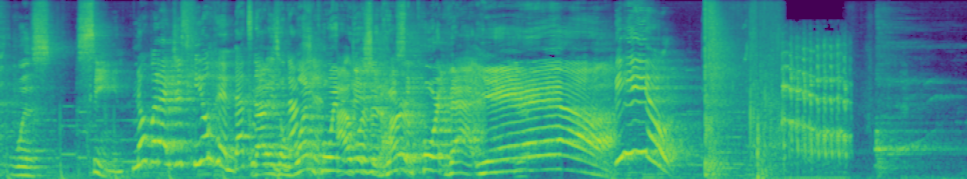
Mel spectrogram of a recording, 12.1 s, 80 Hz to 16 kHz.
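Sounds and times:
rising squeal: 0:09.7 - 0:10.7.

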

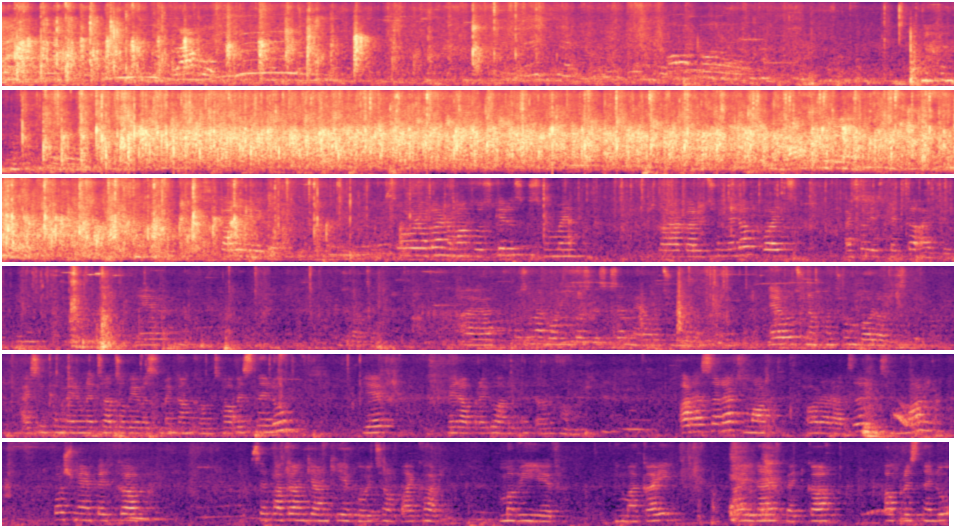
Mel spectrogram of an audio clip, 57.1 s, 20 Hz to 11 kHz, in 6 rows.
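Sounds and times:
handclaps: 0:00.0 - 0:05.3, 0:08.9 - 0:22.6
murmuring voices: 0:00.0 - 0:25.2, 0:29.9 - 0:39.9, 0:43.3 - 0:44.8.

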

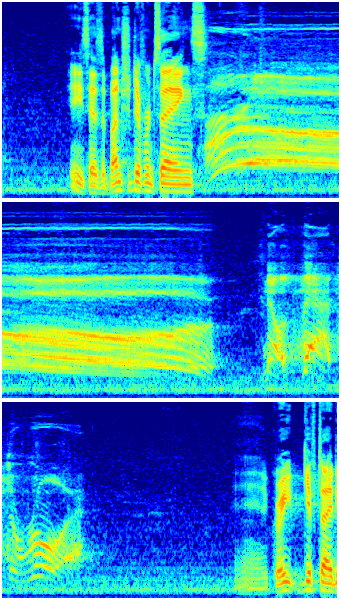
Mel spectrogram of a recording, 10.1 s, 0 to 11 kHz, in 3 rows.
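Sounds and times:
toy roar: 0:02.0 - 0:05.6
person speaking: 0:06.0 - 0:07.6.

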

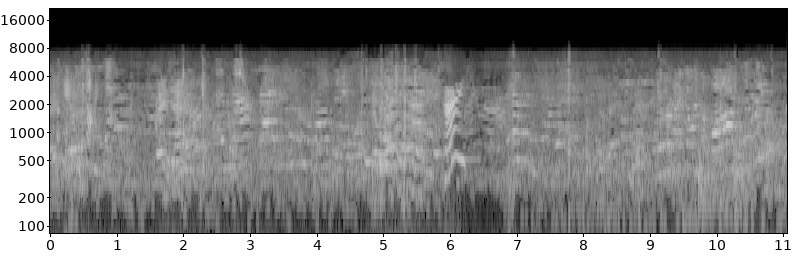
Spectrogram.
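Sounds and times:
children playing and chattering: 0:00.0 - 0:11.0.

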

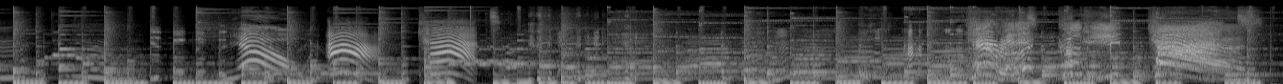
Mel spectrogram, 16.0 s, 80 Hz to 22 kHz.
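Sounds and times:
bouncy children's song: 0:00.0 - 0:16.0.

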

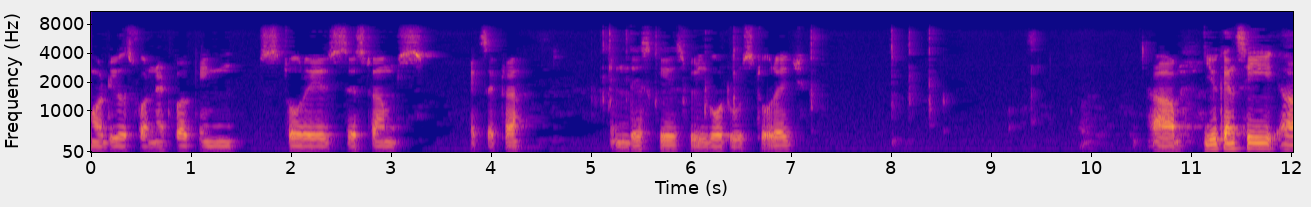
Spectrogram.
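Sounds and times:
keystrokes on computer keyboard: 0:05.0 - 0:07.4, 0:08.0 - 0:08.6.

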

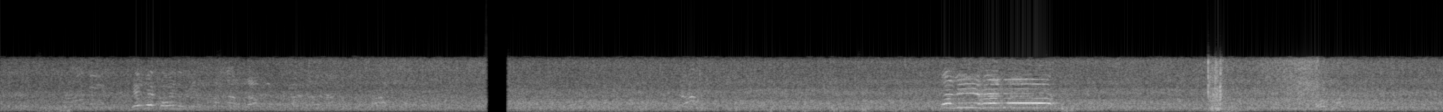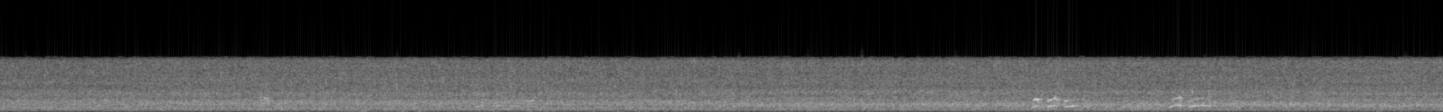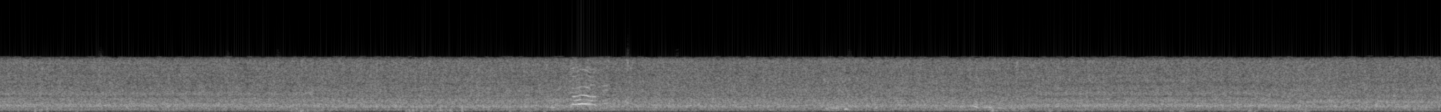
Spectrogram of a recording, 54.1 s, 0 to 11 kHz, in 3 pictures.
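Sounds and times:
waterfall rushing: 0:00.0 - 0:54.0
voices calling: 0:30.9 - 0:33.3.

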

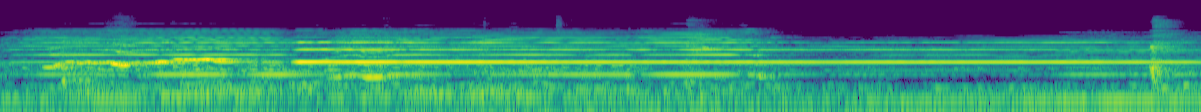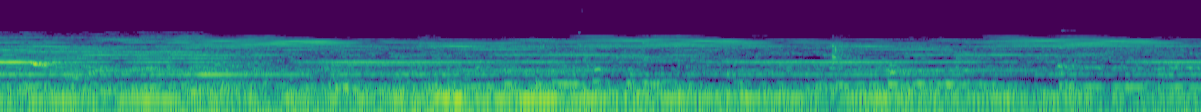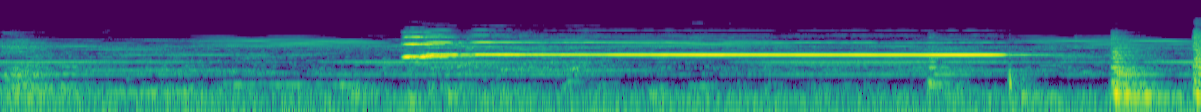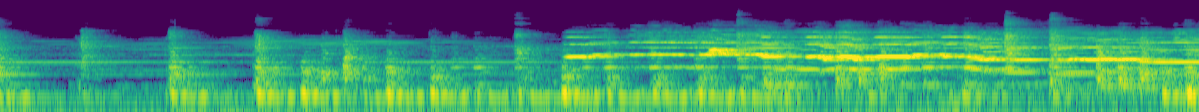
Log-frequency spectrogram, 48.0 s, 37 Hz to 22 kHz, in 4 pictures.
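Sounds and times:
bamboo flute long note: 0:00.4 - 0:12.6, 0:28.0 - 0:34.3, 0:41.6 - 0:48.0.

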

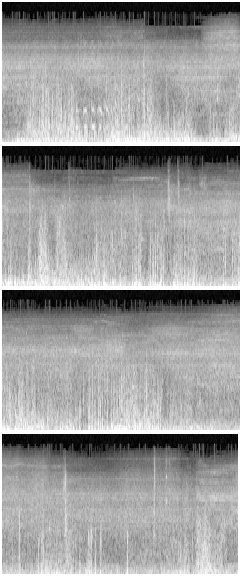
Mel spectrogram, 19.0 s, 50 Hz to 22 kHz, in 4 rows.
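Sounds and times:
wind buffeting microphone: 0:00.0 - 0:19.0.

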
